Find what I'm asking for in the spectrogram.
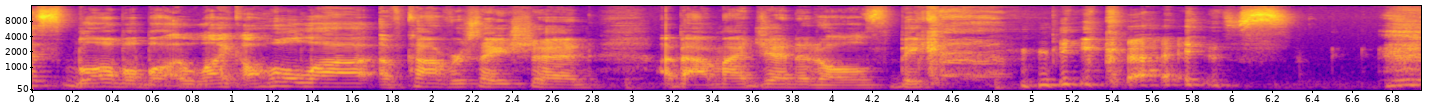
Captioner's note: laughs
